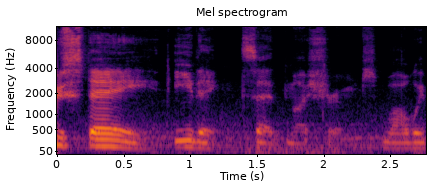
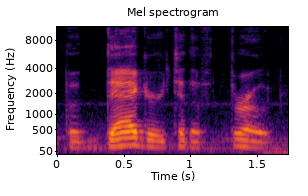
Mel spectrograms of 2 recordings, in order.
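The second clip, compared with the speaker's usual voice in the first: ordinary delivery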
